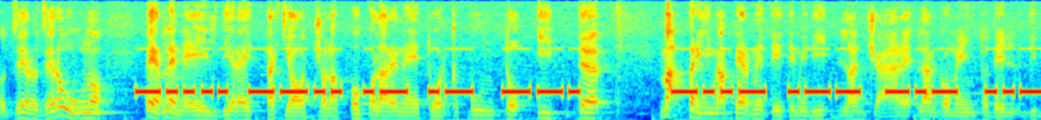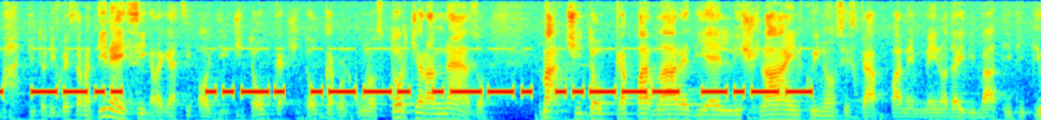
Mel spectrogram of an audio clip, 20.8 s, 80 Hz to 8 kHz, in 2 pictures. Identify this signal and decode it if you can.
Morse code, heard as a keyed tone, hand-sent with a straight key, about 14 wpm, 780 Hz. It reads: 6ZAAG XWKUZ FPP2Y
